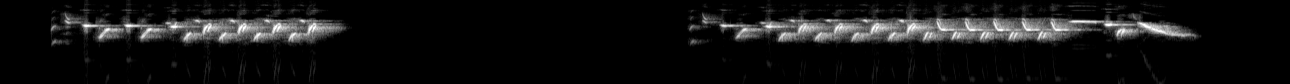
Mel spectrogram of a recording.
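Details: Goldfinch song for teaching birds: two rippling, rapid phrases of high chirps. The second phrase is longer and ends on a slurred, descending note. Silence falls between the bursts.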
